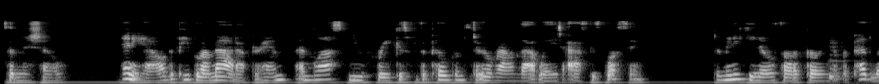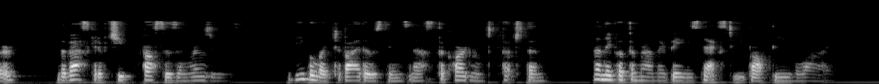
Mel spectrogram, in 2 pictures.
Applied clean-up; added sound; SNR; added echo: neural mask model DeepFilterNet 3.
